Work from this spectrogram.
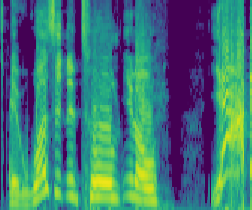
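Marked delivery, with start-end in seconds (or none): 2.1-2.5 calling out. Retold or imitated. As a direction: call the name out high. Search party calling out.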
